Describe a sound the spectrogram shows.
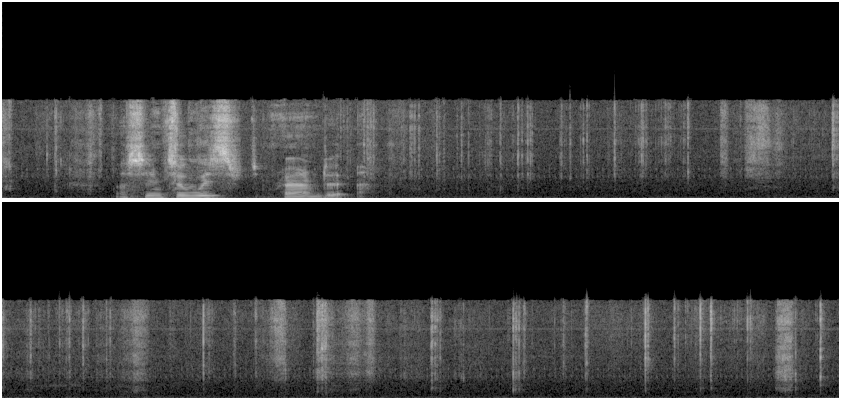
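Scissors snip through paper in short, quick cuts.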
